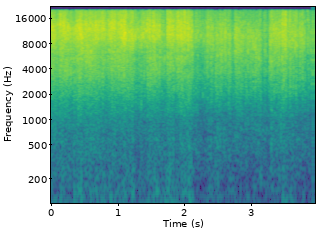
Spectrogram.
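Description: Loud, continuous crinkling of plastic packaging as HD25 headphones are unboxed, a dense hiss of crackles with irregular louder bursts, no voices over it.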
